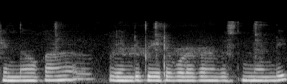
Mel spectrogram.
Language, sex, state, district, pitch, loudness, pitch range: Telugu, female, Andhra Pradesh, Krishna, 180 Hz, -15 LUFS, 180-190 Hz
